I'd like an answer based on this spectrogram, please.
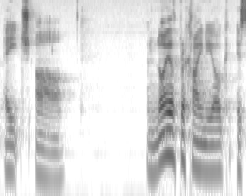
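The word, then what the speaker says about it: Neuadd Brycheiniog: poiss community health council brecken office first floor neueth brachiniog cambrian way brecken ld 3 7 hr and neueth brachiniog is spelt n e u a d d b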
